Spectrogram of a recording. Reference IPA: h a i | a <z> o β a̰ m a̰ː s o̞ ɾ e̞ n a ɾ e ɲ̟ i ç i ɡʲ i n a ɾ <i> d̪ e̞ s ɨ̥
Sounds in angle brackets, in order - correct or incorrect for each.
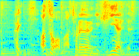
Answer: incorrect: s, correct

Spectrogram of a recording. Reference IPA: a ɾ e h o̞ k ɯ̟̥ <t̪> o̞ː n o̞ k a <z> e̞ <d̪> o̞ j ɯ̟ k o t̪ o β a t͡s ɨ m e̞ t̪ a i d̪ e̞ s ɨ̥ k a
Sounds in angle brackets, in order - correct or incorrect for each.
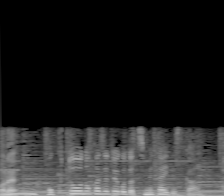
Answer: correct, correct, incorrect: t̪

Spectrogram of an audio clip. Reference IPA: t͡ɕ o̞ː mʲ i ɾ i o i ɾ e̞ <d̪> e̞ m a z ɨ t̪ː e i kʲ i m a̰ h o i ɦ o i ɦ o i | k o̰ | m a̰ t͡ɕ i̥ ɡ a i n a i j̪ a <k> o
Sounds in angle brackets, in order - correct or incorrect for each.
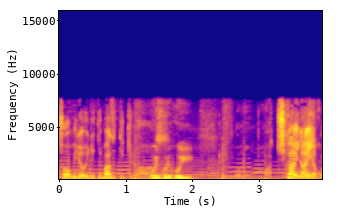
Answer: incorrect: t̪, correct

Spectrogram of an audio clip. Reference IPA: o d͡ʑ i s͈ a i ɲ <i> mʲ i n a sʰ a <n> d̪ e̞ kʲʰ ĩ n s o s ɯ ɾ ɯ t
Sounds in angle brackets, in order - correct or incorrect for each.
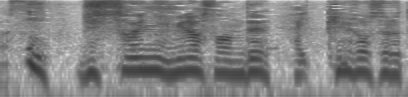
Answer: correct, correct

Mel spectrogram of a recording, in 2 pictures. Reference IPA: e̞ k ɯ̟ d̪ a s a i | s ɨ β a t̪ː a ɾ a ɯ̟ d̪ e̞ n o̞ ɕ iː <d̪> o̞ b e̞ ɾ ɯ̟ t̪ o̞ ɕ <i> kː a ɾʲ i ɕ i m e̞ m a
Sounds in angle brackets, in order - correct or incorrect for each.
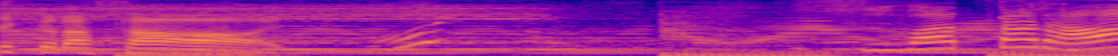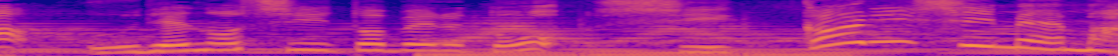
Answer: incorrect: t̪, correct

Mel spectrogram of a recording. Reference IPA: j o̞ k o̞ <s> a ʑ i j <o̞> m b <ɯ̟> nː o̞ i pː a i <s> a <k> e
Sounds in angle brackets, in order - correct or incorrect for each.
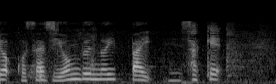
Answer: correct, incorrect: õ̞, incorrect: ɯ̟̃, correct, correct

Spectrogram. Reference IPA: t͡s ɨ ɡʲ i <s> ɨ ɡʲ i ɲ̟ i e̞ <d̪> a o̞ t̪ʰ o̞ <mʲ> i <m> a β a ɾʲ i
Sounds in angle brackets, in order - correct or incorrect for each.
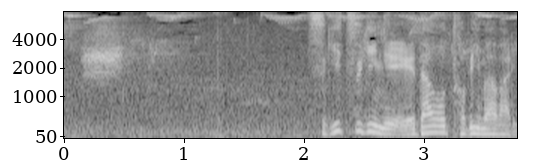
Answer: incorrect: t͡s, correct, incorrect: bʲ, correct

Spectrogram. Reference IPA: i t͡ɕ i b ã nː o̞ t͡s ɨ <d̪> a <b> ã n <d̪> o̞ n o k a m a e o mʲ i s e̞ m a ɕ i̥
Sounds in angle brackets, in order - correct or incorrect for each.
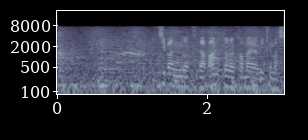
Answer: correct, correct, incorrect: t̪

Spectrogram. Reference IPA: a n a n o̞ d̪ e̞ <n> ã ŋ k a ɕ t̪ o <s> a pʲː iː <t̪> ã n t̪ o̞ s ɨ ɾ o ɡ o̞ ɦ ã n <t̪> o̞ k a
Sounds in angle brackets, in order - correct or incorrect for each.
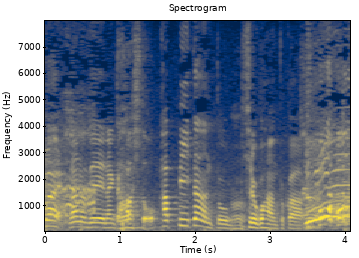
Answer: correct, incorrect: h, correct, correct

